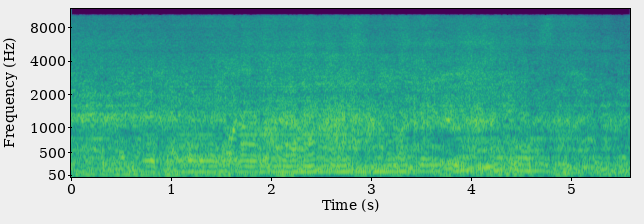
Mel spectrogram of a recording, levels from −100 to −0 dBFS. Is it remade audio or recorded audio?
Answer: remade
